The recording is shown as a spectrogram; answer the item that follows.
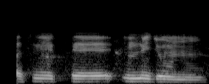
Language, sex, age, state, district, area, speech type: Punjabi, male, 30-45, Punjab, Bathinda, rural, conversation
